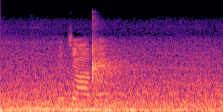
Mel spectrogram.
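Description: A person's brief rising call or shout, under a second long, about halfway in, over a steady background noise.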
